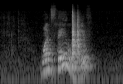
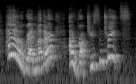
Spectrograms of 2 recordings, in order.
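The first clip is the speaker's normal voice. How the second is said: higher, chirpy greeting; little girl voice; 9 semitones higher, 7 dB louder than usual. Acted. Little girl greeting her grandmother.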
